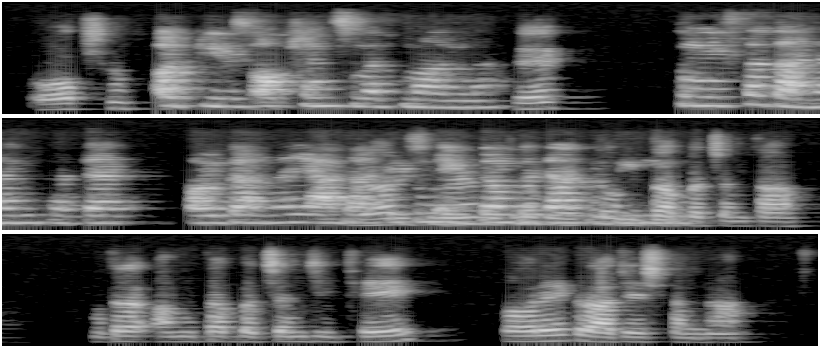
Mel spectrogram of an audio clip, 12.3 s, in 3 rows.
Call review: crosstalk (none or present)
present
